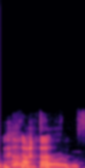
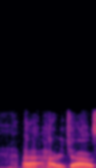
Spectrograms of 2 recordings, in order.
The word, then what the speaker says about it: Harry Giles: I keep getting his name wrong. I want to call him Harry Styles or Barry Giles. But no, Harry Styles, I was going to say it again. Harry Giles.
